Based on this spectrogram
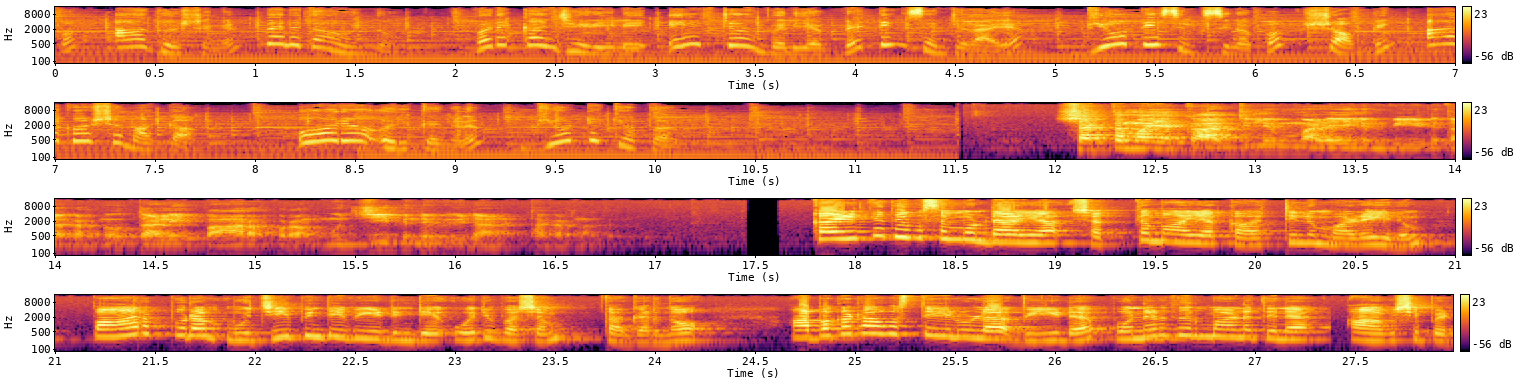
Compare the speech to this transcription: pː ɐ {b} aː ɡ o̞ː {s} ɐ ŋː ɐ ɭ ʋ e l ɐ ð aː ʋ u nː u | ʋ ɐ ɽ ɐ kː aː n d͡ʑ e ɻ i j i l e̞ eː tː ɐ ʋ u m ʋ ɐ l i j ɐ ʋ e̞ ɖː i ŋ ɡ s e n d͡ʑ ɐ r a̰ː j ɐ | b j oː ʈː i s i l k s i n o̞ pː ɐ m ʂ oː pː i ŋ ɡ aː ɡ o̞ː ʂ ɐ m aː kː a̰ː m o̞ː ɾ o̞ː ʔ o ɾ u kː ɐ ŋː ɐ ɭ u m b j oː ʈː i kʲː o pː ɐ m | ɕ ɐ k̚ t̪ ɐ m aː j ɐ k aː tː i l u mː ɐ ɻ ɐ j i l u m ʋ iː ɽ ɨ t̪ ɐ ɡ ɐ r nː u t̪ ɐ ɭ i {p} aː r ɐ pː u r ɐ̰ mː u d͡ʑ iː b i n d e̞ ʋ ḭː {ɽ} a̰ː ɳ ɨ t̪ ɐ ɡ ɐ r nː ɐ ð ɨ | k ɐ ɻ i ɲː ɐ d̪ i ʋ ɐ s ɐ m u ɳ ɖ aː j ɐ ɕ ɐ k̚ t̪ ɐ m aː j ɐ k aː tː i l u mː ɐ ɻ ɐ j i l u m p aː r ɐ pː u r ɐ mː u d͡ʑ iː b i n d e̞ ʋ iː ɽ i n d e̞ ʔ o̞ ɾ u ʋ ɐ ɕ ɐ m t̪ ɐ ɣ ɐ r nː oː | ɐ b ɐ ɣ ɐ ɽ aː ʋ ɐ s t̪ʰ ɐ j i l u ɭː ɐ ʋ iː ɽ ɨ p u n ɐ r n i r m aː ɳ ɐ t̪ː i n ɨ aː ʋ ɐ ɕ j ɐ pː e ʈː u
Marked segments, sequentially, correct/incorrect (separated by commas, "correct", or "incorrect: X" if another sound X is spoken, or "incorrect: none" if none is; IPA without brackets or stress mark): incorrect: m, incorrect: ʂ, correct, correct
